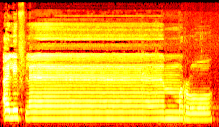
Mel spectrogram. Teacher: फिर रॉ अदा करेंगे मद असली 2 काउंट, ज़्यादा इसे रॉ को लंबा नहीं करेंगे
